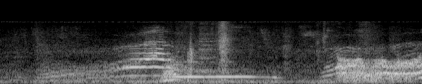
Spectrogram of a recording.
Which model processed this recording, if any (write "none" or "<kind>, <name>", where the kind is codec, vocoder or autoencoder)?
none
